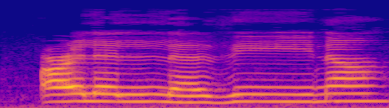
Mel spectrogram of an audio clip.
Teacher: دال پر ہمارے پاس حرف مدہ موجود ہے، اسے ہم کھینچیں گے ایک الف کے برابر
